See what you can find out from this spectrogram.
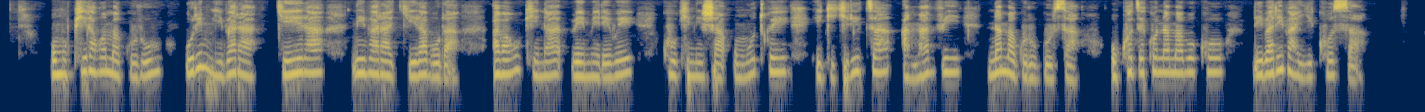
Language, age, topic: Rundi, 25-35, education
